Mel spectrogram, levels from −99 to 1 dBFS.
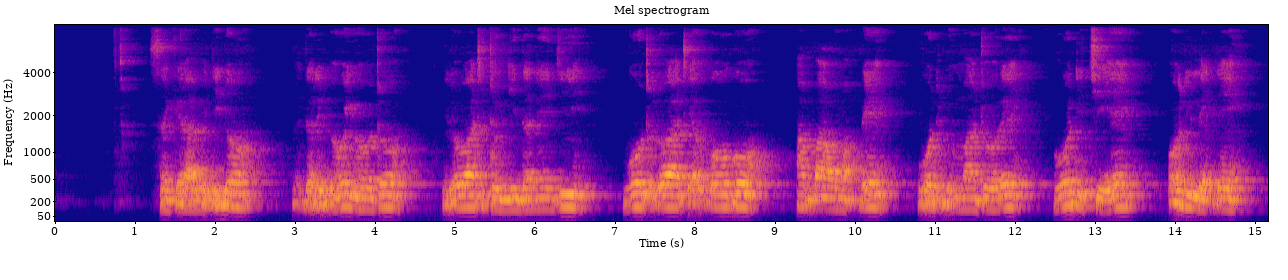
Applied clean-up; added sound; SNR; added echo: none; none; none; reverberation time 0.7 s.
